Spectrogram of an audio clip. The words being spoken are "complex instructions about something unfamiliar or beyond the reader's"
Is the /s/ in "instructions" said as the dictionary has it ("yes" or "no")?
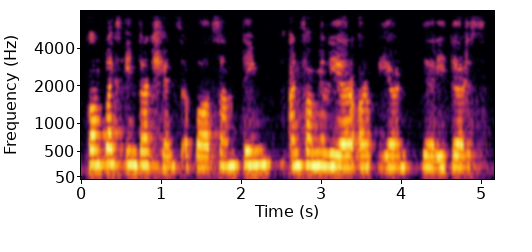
no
